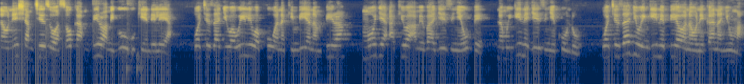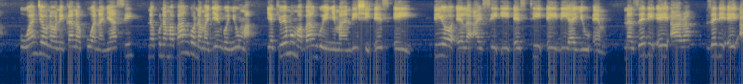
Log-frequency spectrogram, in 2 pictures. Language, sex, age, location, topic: Swahili, male, 18-24, Nakuru, government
